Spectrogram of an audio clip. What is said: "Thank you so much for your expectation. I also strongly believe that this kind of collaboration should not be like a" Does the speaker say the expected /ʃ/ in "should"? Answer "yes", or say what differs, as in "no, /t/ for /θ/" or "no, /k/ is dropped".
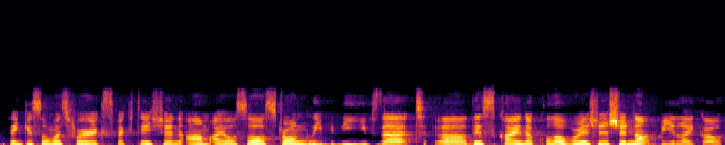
yes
